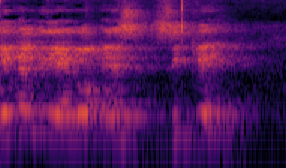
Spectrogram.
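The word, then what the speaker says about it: ψυχή: en el griego es psique. P-S-Y-C-H-E y acento en la E.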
